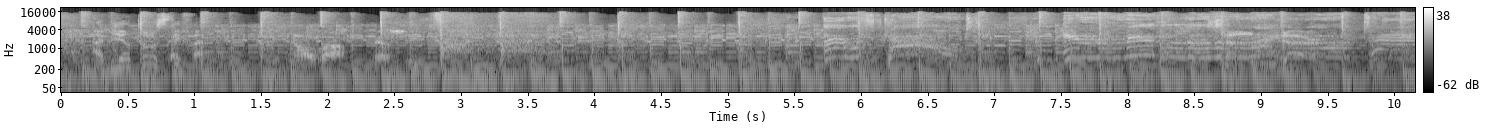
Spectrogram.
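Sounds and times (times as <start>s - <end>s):
loud hard rock song with drums, guitars and wailing lead vocal: 0.0s - 10.1s
speech: 0.2s - 3.6s.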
